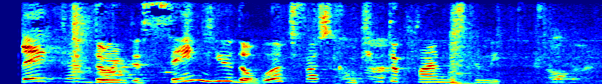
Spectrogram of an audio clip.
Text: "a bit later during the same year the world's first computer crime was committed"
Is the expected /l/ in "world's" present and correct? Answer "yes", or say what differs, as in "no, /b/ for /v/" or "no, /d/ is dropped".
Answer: no, /l/ is dropped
